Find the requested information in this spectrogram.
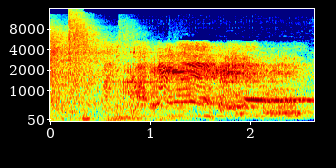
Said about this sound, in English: Then, in spite of my days of fright and disgust, my morbid curiosity triumphed, and as the last of the monstrosities oozed up alone from the netherworld, I drew my automatic pistol and shot it under cover of thunder.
